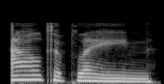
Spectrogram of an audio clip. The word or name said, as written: altiplane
